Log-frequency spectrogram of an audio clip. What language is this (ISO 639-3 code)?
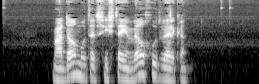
nld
